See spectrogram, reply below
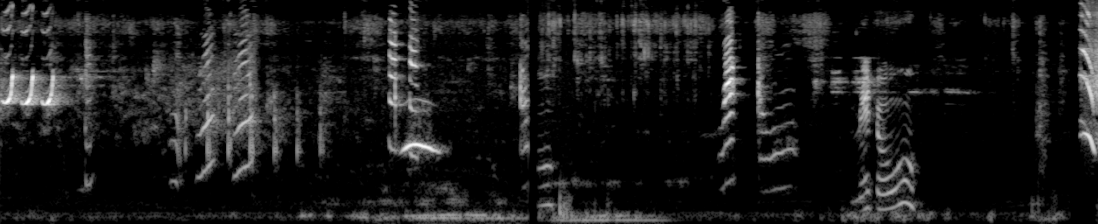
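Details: A rose-ringed (Indian ringneck) parakeet talks in high, nasal, clipped syllables and mew-like slurred notes, with soft music playing underneath.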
